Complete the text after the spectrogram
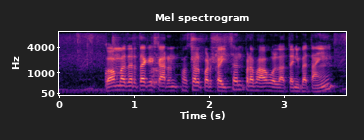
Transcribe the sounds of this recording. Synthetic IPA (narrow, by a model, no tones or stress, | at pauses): kɔmːəd̪əɾt̪akekaɾənpʰəsəlpəɾkəjt͡sʰənpɾəbʱaʋɦolat̪ənibət̪aĩ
